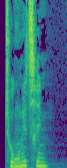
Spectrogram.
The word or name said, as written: tonetrin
